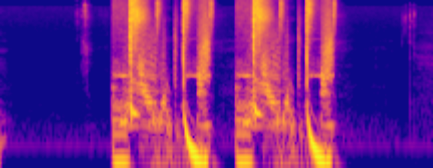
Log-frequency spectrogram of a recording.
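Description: Playback of an electronic track being arranged in a DAW: kick drums with pitch-dropping thumps under gritty neuro-style bass hits. It starts about a second in and stops abruptly near the end.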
